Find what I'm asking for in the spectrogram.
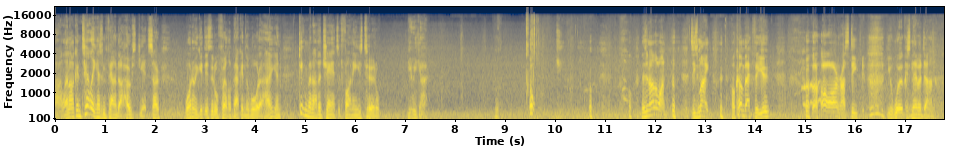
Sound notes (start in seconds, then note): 10.0 laughs; 14.6 laughs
